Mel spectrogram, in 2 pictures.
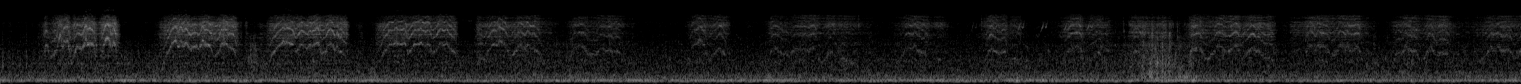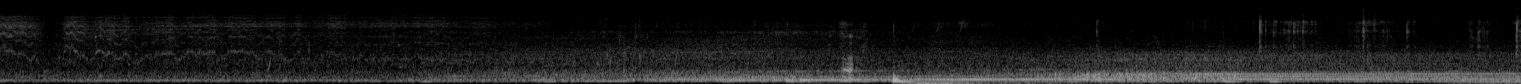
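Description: Short sharp splashing or clicking sounds, about one a second, while a hooked bass is fought on a bent rod. In the second half a motorboat engine's hum grows steadily louder, with a single thump about 24 seconds in.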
